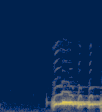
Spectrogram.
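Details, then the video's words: Bangkok-type zebra dove (perkutut) singing eagerly as lure sound: a loud coo begins after a brief pause, steady in pitch, with a soft rapid tremolo rippling through it. Clean, no background. "PANCINGAN PERKUTUT BANGKOK GACOR"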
